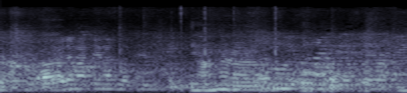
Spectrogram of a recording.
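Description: Speech only: voices chattering.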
